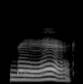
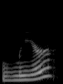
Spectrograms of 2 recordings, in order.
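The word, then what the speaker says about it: leer: repeatin cantar to sing layer repeat on layer I do have a lot of students who want to pronounce this as Lear and Lear is a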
